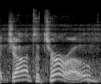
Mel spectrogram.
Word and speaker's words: Turturro: It's John Turturro.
